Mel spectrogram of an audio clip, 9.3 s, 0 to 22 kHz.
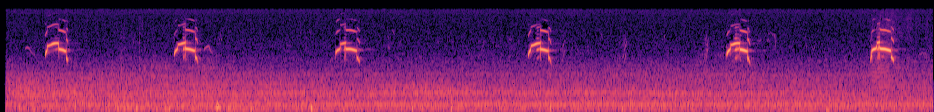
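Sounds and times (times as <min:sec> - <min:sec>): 
Little Ringed Plover: 0:00.2 - 0:09.3.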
